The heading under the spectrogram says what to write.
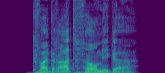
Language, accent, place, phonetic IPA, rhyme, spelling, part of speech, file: German, Germany, Berlin, [kvaˈdʁaːtˌfœʁmɪɡɐ], -aːtfœʁmɪɡɐ, quadratförmiger, adjective, De-quadratförmiger.ogg
- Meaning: inflection of quadratförmig: 1. strong/mixed nominative masculine singular 2. strong genitive/dative feminine singular 3. strong genitive plural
